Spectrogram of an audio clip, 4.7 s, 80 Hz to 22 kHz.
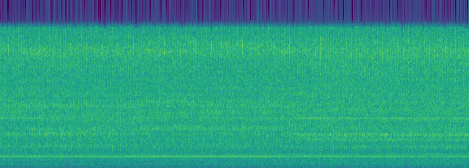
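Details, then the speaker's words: Volvo V70 six-cylinder after overheating from a coolant leak, with steam from the exhaust pipes: steady, even, smooth idle hum with no knocks or misses while coolant is just above minimum and the engine warms up; normal idle. "this is a six cylinder engine so it's normally quite smooth you can hear something humming away there"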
